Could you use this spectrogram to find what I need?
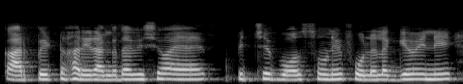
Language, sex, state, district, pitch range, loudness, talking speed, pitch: Punjabi, female, Punjab, Fazilka, 225-245 Hz, -16 LUFS, 180 wpm, 235 Hz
